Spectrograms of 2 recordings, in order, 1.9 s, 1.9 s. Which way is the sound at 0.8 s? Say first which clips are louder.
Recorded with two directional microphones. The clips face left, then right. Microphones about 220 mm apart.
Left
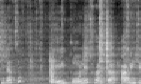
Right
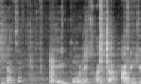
Left 3 dB; 30° left (ahead or behind).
